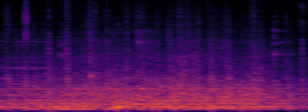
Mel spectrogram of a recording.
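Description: Several taiko drums struck with wooden sticks at once, a dense run of overlapping hits that blur into a continuous din, growing a little louder about a second in.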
